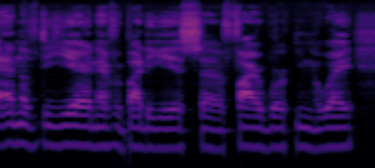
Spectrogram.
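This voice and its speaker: A man's dark, mellow tone with a Dutch accent, moderate pace, on a very clean recording with a silent background. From Netherlands. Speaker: YouTuber. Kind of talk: casual vlog commentary. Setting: bedroom.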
